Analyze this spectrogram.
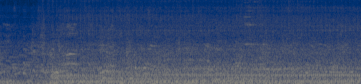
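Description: Music plays over a loudspeaker from a children's fairground ride.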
